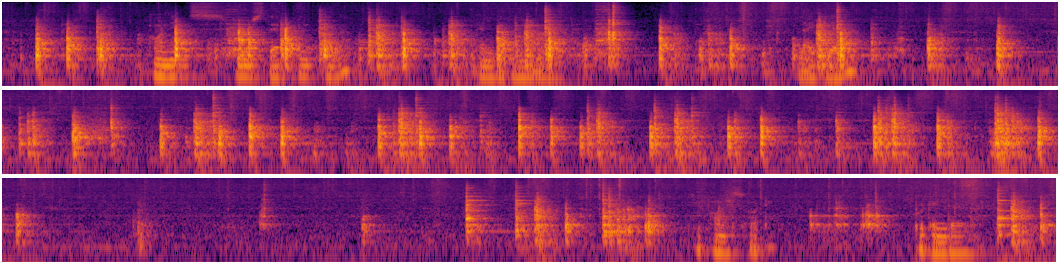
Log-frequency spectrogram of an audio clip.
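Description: A spatula stirring and scraping sliced onions, ginger and garlic as they fry in oil in a pan, in quick repeated strokes over a low sizzle. The stirring stops for a few seconds about three quarters of the way through, leaving the sizzle, then starts again.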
